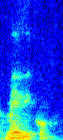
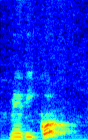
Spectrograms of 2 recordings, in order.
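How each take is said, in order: First: "médico" con la fuerza en MÉ; acento en la primera sílaba. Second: "medicó" con la fuerza en CÓ final; acento en la última sílaba. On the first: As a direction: di "médico" esdrújulo: MÉ-di-co. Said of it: "ya no se pronuncia médico". ("médico" marcando el inicio de la palabra) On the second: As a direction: di "medicó" agudo, me-di-CÓ. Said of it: "en la sílaba co". ("medicó" subiendo en la sílaba CÓ) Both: Shown as a demonstration.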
